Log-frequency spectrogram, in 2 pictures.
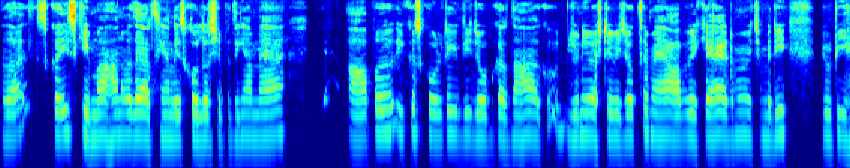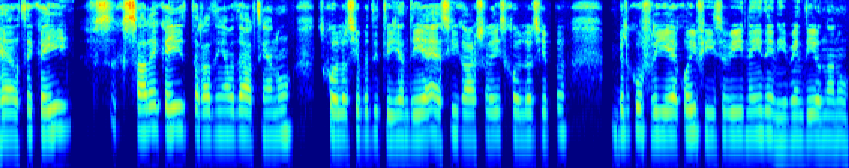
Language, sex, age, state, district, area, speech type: Punjabi, male, 30-45, Punjab, Amritsar, urban, spontaneous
